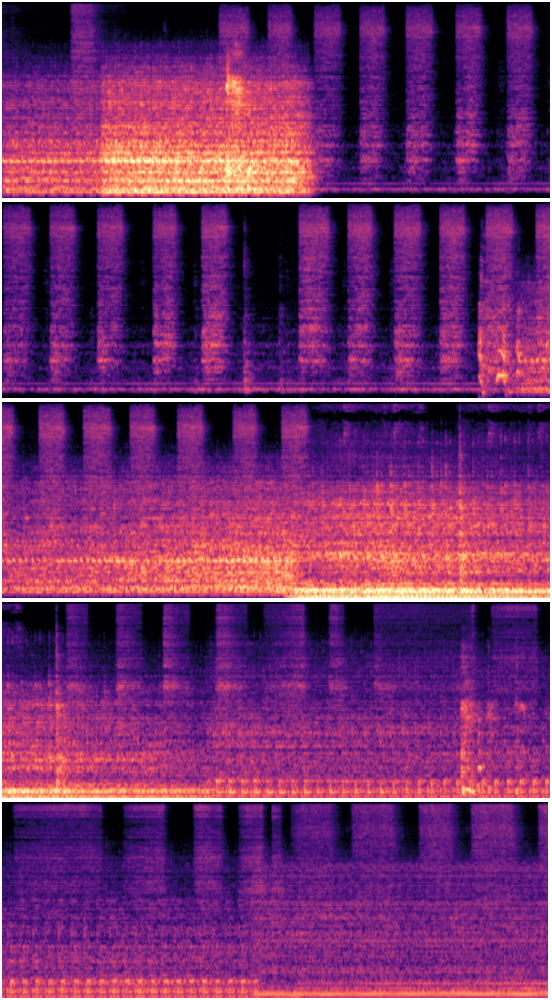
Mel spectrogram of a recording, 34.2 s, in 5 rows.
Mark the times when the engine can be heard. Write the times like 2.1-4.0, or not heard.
0.0-3.9, 13.2-34.1.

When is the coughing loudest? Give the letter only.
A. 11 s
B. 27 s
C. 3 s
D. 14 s
C.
